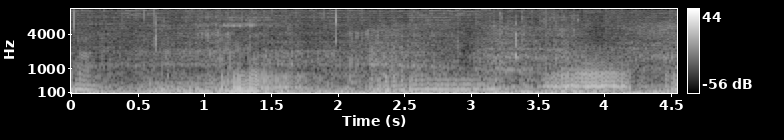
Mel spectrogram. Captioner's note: creature growling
